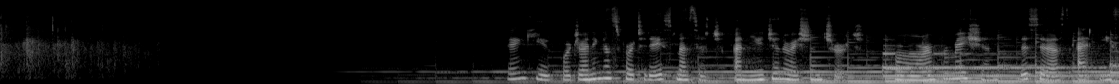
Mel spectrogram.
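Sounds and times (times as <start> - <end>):
audience applause: 0.0 - 1.6
speech: 5.1 - 11.1.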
